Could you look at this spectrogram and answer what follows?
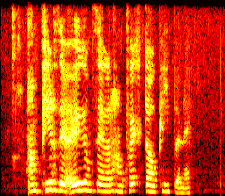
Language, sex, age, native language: Icelandic, male, 11, Icelandic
